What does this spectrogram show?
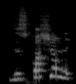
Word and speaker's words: discussion: Discussion ends with sion. Sion. Okay, or ssion. All right. So because we have words, this word ending with sion, the syllable before the sion carries the stress. So you say discussion. So it means core is the stress syllable. Okay, our cu, all right, is the stressed syllable.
